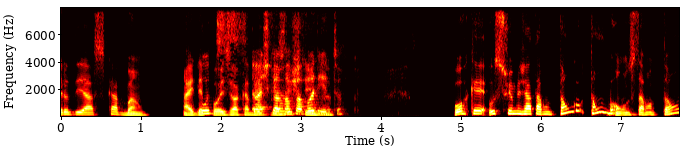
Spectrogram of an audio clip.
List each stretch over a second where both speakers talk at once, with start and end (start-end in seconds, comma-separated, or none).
1.7-3.4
